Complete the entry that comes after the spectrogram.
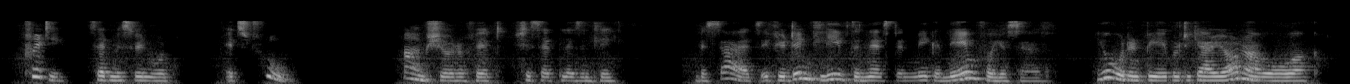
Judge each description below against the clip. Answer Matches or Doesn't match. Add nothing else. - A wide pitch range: Doesn't match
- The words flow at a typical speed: Matches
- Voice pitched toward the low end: Doesn't match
